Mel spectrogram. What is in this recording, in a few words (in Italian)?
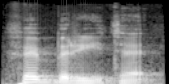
"febbrite", crespinese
